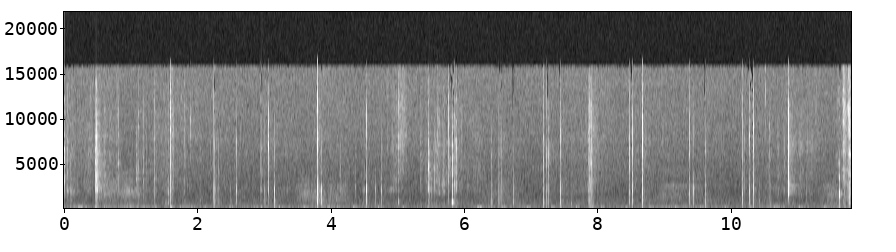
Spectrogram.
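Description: A small, hollow, clear hard plastic CD jewel case, open with a CD disc in the tray and a white paper insert, is held in both hands and handled with the fingertips. It gives an irregular run of sharp, dry clicky taps on the plastic case and disc, each dying out almost instantly. A low, steady rumble sits underneath.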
